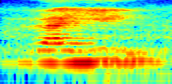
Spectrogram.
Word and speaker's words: ரயில்: ரயில் அப்படிதான் சொல்லணும்.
